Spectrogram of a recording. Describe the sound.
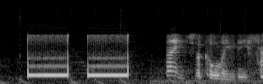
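A phone call to a hotline number placed from a mobile rings with two identical long, bright tone bursts, then a voice begins speaking as the call is answered.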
